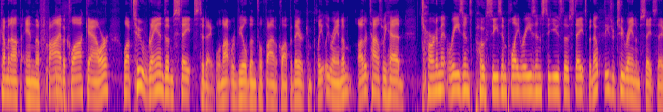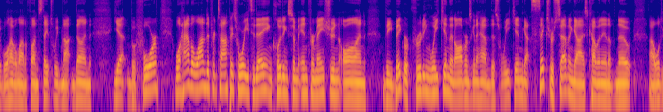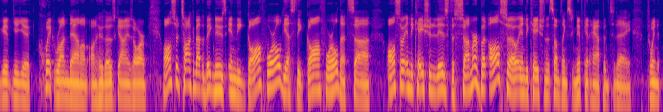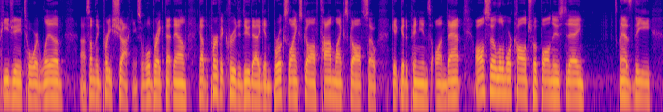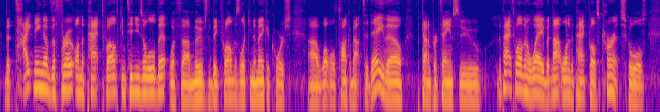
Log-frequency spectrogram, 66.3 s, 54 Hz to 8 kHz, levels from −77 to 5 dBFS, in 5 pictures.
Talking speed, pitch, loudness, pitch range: 210 wpm, 110 Hz, -17 LUFS, 100-130 Hz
